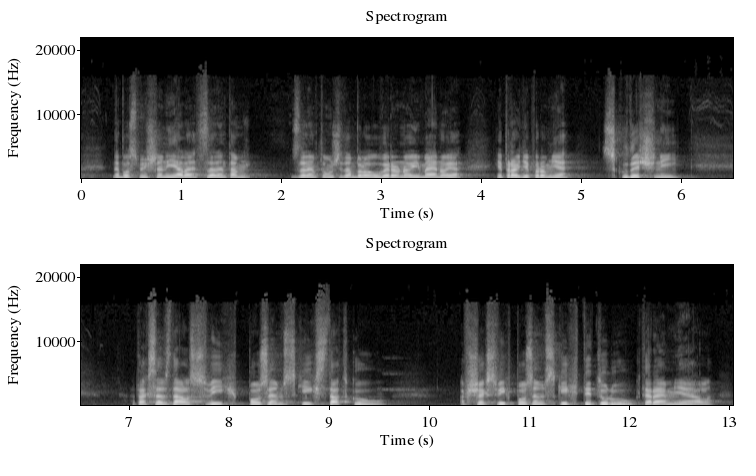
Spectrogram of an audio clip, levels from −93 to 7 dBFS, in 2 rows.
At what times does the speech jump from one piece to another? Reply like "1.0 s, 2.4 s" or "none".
6.9 s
